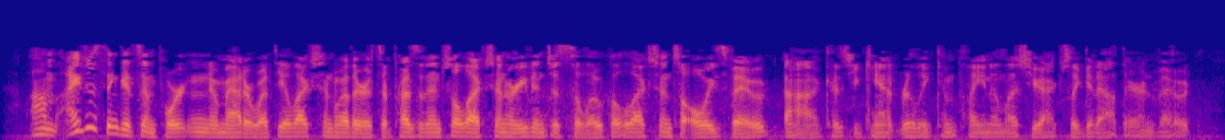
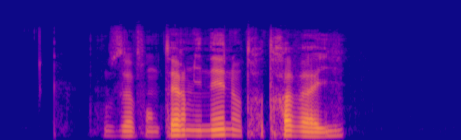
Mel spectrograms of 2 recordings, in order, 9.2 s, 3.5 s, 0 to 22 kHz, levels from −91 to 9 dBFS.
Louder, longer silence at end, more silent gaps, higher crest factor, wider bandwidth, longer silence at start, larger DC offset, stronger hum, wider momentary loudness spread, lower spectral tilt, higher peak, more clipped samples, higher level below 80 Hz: second, -28 LUFS vs -23 LUFS; second, 0.25 s vs 0.9 s; neither; about the same, 20 dB vs 24 dB; second, 6.2 kHz vs 10 kHz; second, 0.25 s vs 0.8 s; neither; neither; second, 10 LU vs 14 LU; about the same, -6.5 dB/octave vs -5.5 dB/octave; second, -6 dBFS vs 0 dBFS; neither; first, -58 dBFS vs -70 dBFS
